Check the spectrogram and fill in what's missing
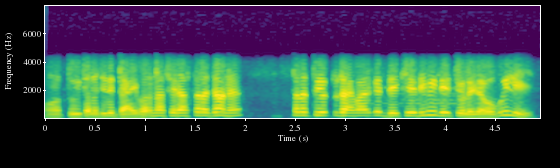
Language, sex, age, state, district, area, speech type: Bengali, male, 18-30, West Bengal, Nadia, rural, conversation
